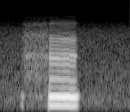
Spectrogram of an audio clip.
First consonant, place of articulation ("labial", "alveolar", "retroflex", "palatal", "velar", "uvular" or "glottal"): glottal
